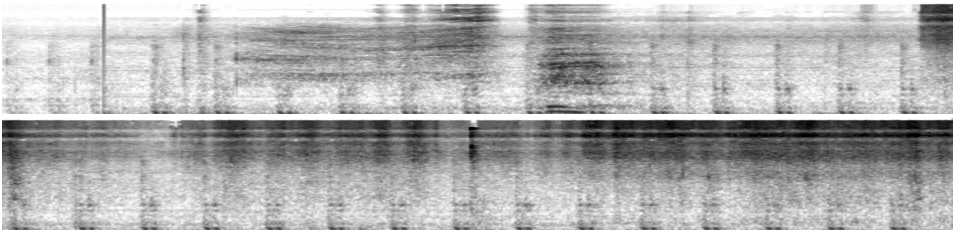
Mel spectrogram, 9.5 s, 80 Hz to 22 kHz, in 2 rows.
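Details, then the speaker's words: Cheap Chinese Amazon 12V diesel air heater in a skoolie bus, heard from the bed inside at night: steady dull fuel-pump ticks about three per second, loud enough to disturb sleep all night. "see I lay right here and I just hear that ticking ticking ticking all night drives me crazy and uh I can't sleep with it sometimes it's it's tough"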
